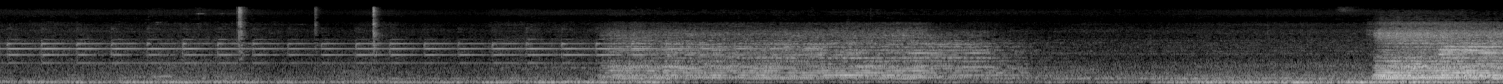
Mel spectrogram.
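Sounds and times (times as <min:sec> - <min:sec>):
train low rumble: 0:00.0 - 0:15.0
train air horn blasts: 0:06.0 - 0:10.8, 0:13.7 - 0:15.0.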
